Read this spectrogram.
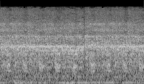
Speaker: The oil pump makes abnormal noise.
